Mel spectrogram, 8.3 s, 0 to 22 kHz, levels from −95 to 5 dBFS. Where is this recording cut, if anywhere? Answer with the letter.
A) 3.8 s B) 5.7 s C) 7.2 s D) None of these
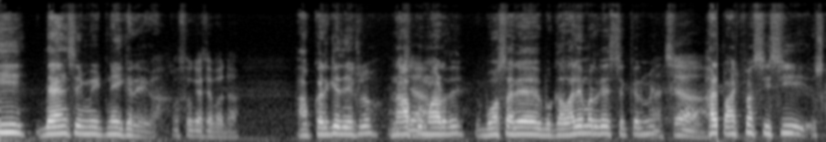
C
